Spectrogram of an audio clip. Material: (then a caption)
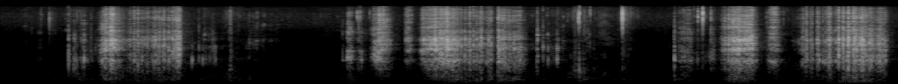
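Soap. A small, round, solid beige dry soap disc painted silver and red is held in the fingers while a metal blade scrapes and shaves its face. The sound is dry, bright crunching and scraping in three main bursts, with small crackling ticks and quiet pauses in between.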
